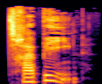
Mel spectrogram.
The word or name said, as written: træben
